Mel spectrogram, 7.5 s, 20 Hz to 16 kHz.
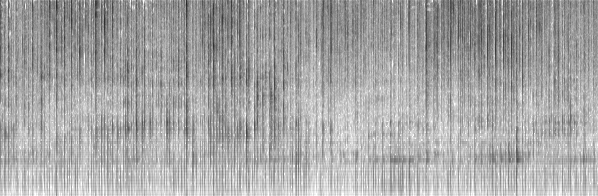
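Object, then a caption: Aluminum drink can. A tall, hollow aluminum Arizona iced tea can, possibly containing liquid, is held in the hand and rapidly tapped and scratched with fingertips and nails. The result is a dense, fast stream of bright, crisp metallic clicks and scratchy rasps with very short decay, over a faint tinny ring around 600 Hz.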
